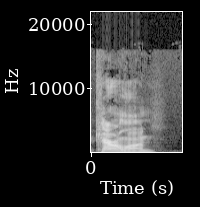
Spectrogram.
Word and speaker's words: carillon: All right, the carillon, spelled like it sounds, not like the planet in Battlestar Galactica.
